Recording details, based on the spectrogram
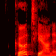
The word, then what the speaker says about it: Gotian: Gotian.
